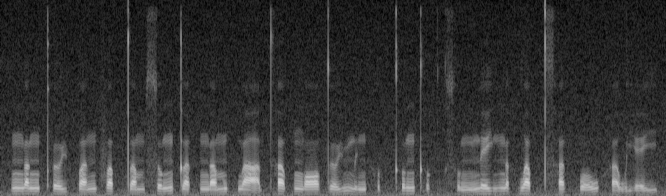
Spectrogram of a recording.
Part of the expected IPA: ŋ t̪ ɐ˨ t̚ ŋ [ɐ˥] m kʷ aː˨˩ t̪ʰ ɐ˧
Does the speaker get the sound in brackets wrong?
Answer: yes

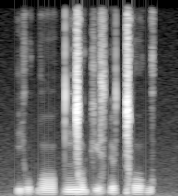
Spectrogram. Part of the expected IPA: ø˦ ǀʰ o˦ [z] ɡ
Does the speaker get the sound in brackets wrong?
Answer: yes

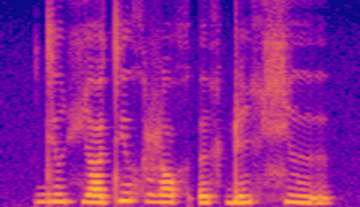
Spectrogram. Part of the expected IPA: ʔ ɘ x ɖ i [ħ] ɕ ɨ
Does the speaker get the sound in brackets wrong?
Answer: yes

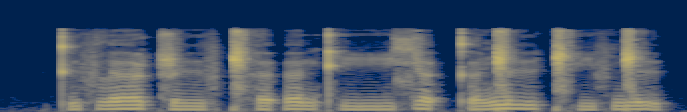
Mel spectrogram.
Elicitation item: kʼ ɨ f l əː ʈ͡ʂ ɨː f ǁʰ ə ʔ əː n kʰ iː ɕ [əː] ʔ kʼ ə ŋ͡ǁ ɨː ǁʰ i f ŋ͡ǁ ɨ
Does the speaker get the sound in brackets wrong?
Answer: no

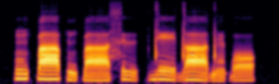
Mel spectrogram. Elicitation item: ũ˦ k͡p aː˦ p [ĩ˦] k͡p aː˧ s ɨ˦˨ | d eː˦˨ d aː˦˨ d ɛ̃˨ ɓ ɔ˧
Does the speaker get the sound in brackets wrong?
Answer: yes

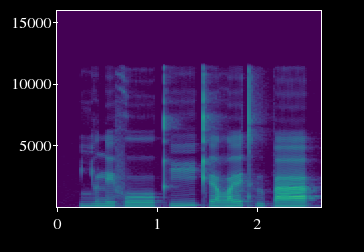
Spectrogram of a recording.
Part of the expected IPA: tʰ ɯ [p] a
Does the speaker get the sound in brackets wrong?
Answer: no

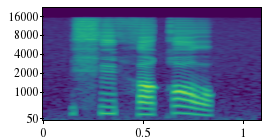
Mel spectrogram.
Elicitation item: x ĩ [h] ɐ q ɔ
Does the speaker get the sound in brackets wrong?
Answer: no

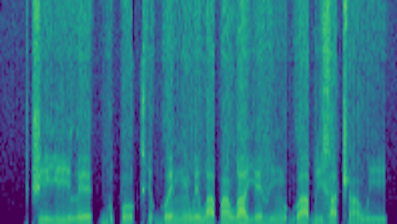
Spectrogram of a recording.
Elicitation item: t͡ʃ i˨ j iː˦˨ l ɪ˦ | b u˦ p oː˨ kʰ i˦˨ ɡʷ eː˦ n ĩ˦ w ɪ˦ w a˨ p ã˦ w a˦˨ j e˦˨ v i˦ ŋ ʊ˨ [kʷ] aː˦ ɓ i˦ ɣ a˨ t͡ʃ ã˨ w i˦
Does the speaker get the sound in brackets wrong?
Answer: yes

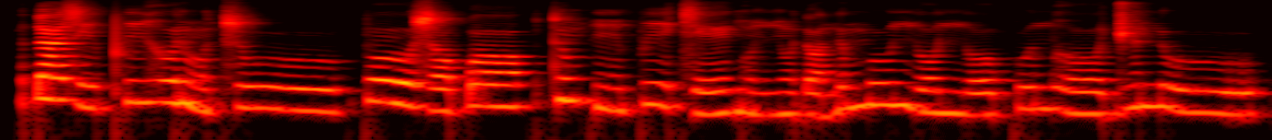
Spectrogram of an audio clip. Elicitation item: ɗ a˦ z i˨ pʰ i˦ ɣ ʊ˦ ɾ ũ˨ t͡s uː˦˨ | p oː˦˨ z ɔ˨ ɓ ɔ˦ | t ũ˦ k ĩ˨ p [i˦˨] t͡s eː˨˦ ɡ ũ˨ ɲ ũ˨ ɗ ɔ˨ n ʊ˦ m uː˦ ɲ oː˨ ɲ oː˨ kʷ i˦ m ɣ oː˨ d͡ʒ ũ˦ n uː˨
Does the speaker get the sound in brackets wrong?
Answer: no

